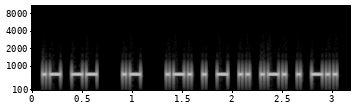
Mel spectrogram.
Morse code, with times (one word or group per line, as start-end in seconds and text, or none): 0.1-0.7 AM
0.9-1.1 A
1.4-3.1 RETIRED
